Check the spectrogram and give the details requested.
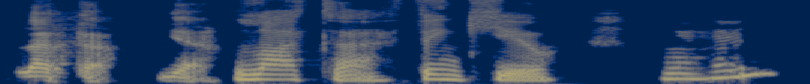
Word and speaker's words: Lata: You talk about with Lati Mani, is that how you say her name? Lata, yeah.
